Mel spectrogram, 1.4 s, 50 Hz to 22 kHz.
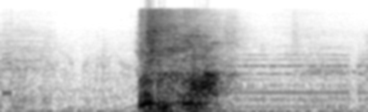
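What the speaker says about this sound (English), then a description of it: "I gotta sneeze." A single loud sneeze-like burst from a person, about 0.4 seconds long, sharp at the onset and close to the microphone, with a quiet room before and after.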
